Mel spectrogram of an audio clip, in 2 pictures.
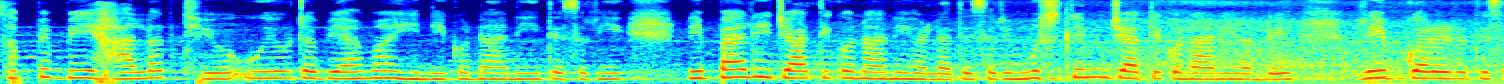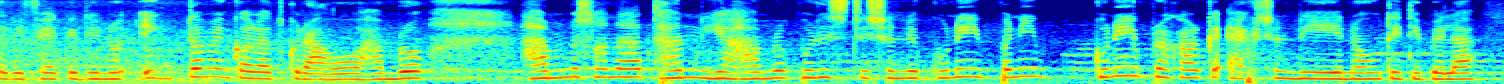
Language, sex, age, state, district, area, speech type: Nepali, female, 18-30, West Bengal, Jalpaiguri, rural, spontaneous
